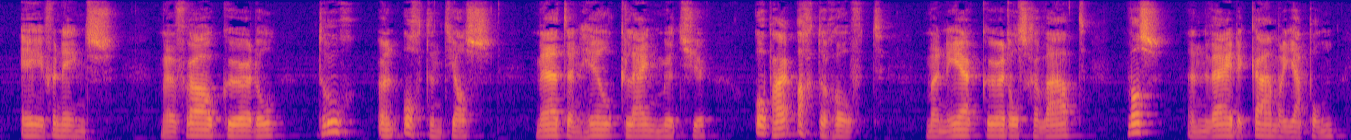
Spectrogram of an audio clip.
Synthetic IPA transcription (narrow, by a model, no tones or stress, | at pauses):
ejvənejns | məvrɑwkøːɹdəlˠ | druχ | ənɔχtəntjɑs | mɛtənɦɪːlˠklɛjnmøtsjə | ɔpɦaːɹɑχtəɹɦowft | ʋɑnɪːɹkøːɹdəl̩ˠsχəʋaːt | ʋɑs | ənʋɛjdəkaːməɹjaːpɔn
